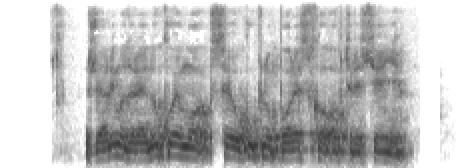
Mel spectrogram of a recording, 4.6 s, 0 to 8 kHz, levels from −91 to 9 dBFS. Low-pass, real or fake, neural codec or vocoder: 7.2 kHz; real; none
